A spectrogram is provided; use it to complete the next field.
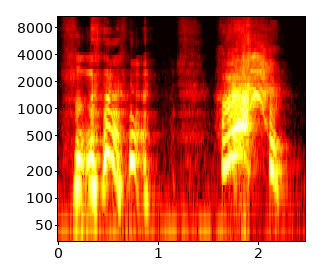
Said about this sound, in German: Sekunde, gut, ich muss mal kurz niesen, ist kein Corona.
